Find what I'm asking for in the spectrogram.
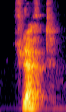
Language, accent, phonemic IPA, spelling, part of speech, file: French, Canada, /flœʁt/, flirt, noun, LL-Q150 (fra)-flirt.wav
- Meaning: an episode of (or the act of) flirting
